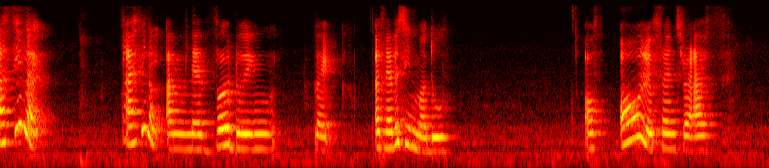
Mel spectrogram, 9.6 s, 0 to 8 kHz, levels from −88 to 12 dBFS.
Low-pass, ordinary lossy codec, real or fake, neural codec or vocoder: 7.2 kHz; none; fake; codec, 16 kHz, 6 kbps, DAC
